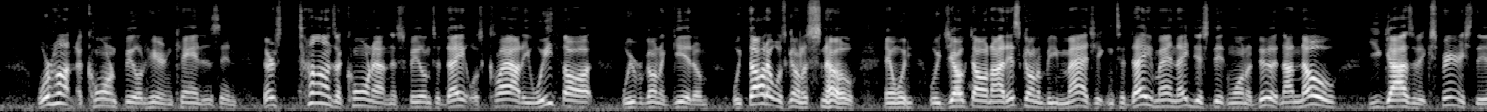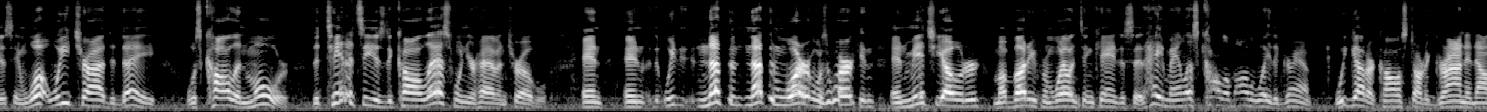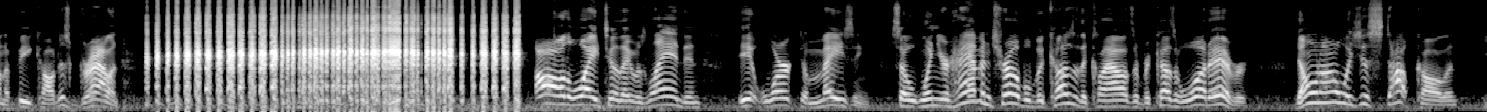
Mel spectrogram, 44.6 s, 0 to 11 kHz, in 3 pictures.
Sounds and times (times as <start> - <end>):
Speech: 0.4 - 31.0, 35.1 - 44.6
Quack: 31.2 - 35.0.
